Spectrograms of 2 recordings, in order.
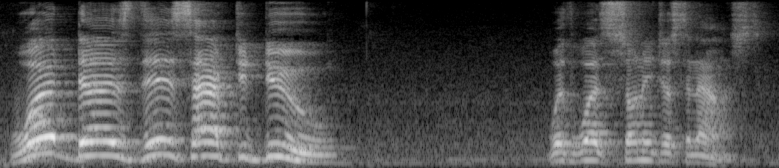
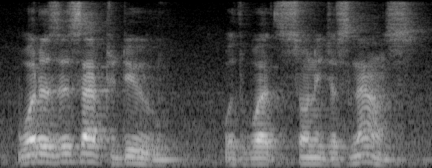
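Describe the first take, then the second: First: Loud, high, drawn-out question, easing at the end; exasperated demand. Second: Said in the usual way. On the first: Real, not acted. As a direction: hammer "What does this have to do" slowly and loudly, then drop back. Repeats question emphatically in exasperation.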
